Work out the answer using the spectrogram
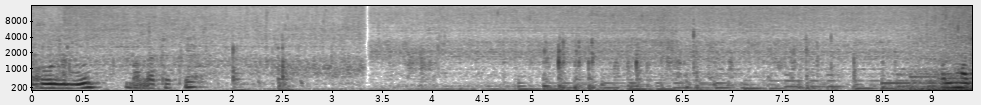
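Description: Food sizzling in hot oil in a pan, with many small scrapes and taps of a utensil stirring it.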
